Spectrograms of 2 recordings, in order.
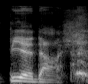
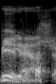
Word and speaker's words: Biadasz: I now know how to correctly pronounce the center's name. It's Biadasz. I wasn't exactly sure. Biadasz.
